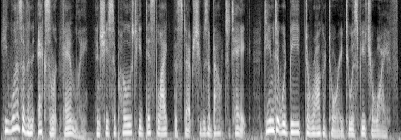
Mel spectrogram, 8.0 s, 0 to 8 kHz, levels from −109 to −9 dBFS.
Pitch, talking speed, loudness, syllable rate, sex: 135 Hz, 195 wpm, -18 LUFS, 5.8 syllables/s, female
